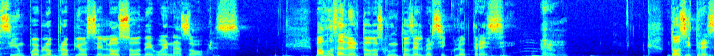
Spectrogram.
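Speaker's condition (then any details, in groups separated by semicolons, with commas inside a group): No condition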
